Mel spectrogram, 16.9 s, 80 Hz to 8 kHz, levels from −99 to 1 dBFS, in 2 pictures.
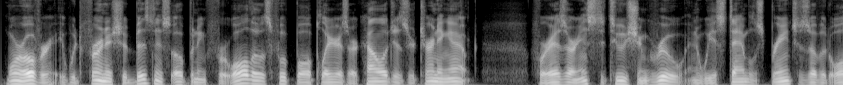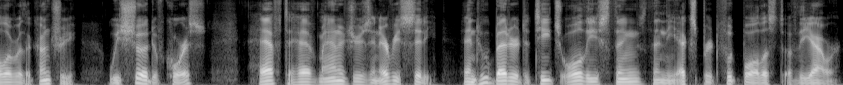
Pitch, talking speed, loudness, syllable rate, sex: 95 Hz, 205 wpm, -21 LUFS, 6.1 syllables/s, male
